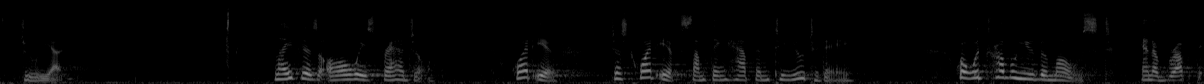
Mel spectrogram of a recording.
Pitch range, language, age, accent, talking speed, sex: 180-235 Hz, English, 60-79, American, 115 wpm, female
